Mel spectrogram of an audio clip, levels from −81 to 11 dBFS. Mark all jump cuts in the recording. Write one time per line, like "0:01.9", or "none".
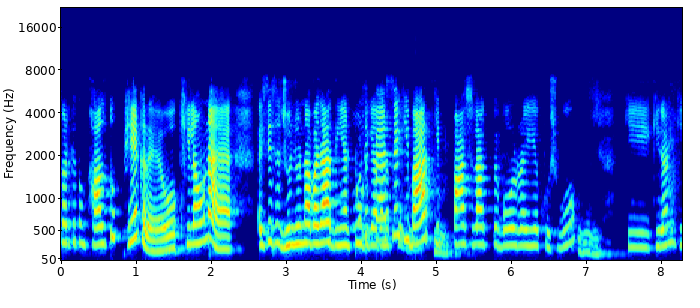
0:04.4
